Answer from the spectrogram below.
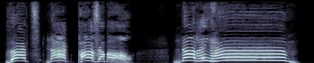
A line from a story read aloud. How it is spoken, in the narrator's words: she shouted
